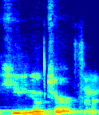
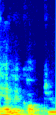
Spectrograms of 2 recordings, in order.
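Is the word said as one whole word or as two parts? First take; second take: two parts; one word. First: It is said split into two separate parts. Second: It is said as one ordinary whole word. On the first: The speaker calls it right. "We're supposed to say helio ter" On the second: The speaker calls it wrong. "we're actually pronouncing it wrong. We're not supposed to say helicopter"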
